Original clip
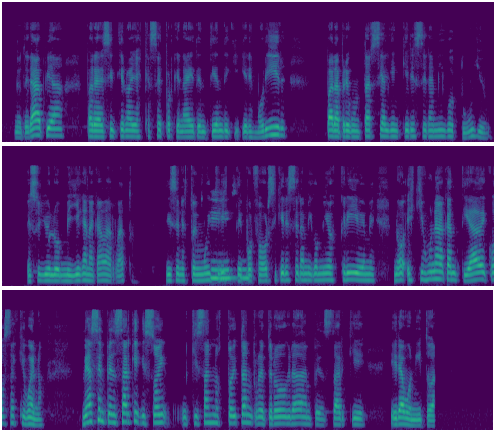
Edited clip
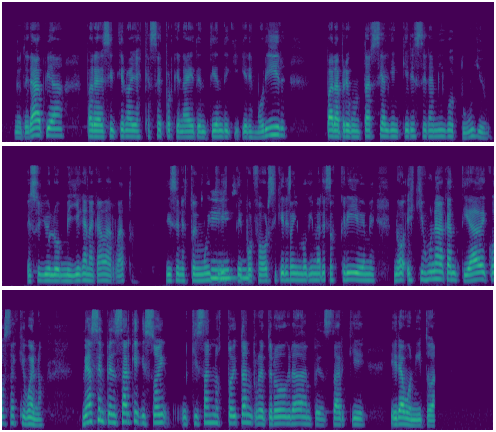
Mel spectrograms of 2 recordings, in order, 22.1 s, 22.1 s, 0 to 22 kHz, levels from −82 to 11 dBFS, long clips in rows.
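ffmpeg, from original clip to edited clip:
ffmpeg -i in.wav -filter_complex "[0:a]asplit=3[link_01][link_02][link_03];[link_01]atrim=end=11.712[link_04];[link_02]atrim=start=11.708:end=12.312,asetpts=PTS-STARTPTS,areverse[link_05];[link_03]atrim=start=12.308[link_06];[link_04][link_05]acrossfade=duration=0.004:curve1=hsin:curve2=hsin[link_07];[link_07][link_06]acrossfade=duration=0.004:curve1=hsin:curve2=hsin" out.wav

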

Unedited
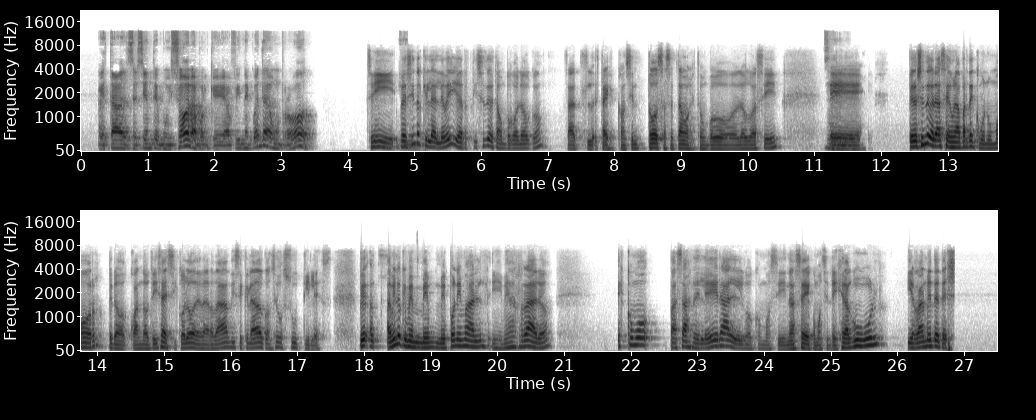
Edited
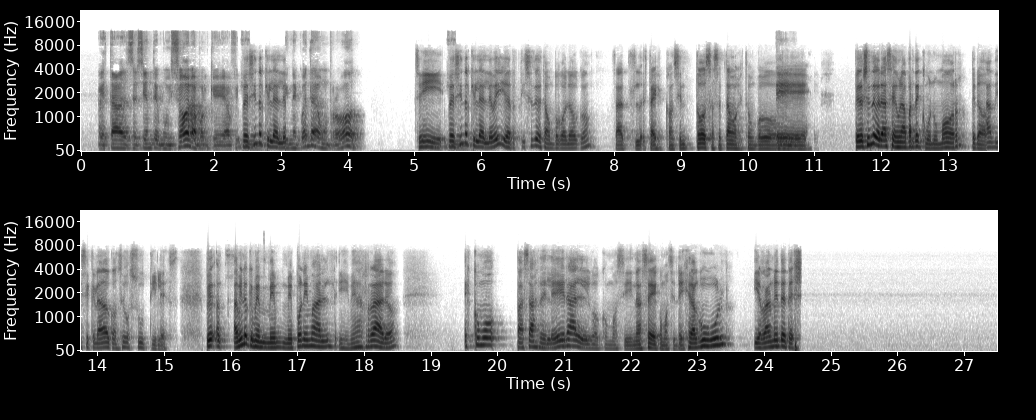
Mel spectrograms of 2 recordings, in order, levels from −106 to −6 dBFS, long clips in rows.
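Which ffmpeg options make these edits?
ffmpeg -i in.wav -filter_complex "[0:a]asplit=5[link_01][link_02][link_03][link_04][link_05];[link_01]atrim=end=2.352[link_06];[link_02]atrim=start=4.718:end=5.442[link_07];[link_03]atrim=start=2.348:end=9.712[link_08];[link_04]atrim=start=11.238:end=14.402[link_09];[link_05]atrim=start=15.888[link_10];[link_06][link_07]acrossfade=duration=0.004:curve1=hsin:curve2=hsin[link_11];[link_11][link_08]acrossfade=duration=0.004:curve1=hsin:curve2=hsin[link_12];[link_12][link_09]acrossfade=duration=0.004:curve1=hsin:curve2=hsin[link_13];[link_13][link_10]acrossfade=duration=0.004:curve1=hsin:curve2=hsin" out.wav

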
